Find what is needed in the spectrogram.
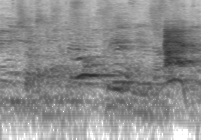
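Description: Short wordless vocal sounds from a person, with a brief held tone before the middle and a short, loud, sharp cry about three-quarters of the way through.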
